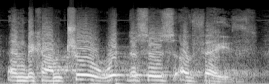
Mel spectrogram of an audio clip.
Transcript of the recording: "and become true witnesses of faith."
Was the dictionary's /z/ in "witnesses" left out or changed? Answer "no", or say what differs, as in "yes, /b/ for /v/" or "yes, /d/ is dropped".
no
